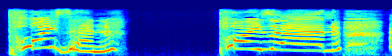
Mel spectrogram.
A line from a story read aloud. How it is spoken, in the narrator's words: repeat in a scream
